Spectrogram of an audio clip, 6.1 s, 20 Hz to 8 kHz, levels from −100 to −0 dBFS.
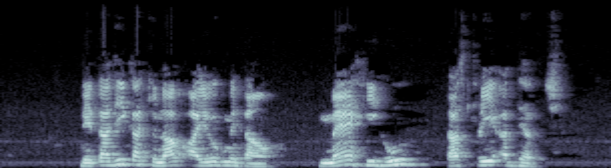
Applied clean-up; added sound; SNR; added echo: none; none; none; none.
